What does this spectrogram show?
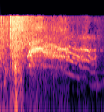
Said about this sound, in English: That's just a blast of scream.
